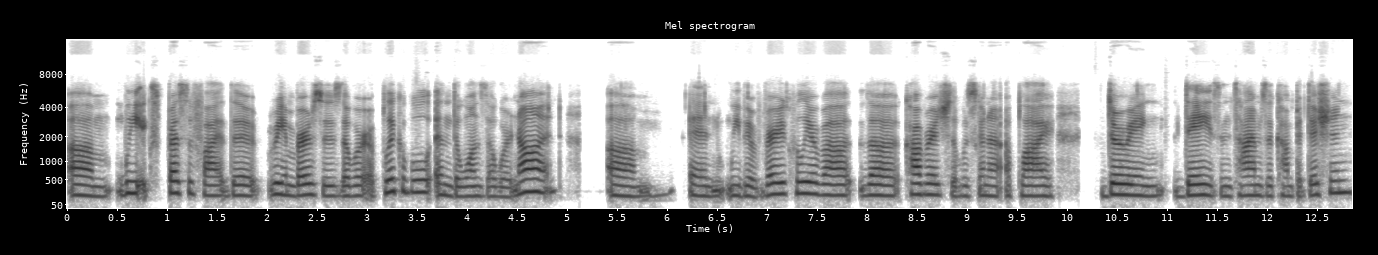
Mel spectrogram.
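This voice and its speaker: A woman with a Spanish accent at a moderate pace, fairly even in intonation, with a dry, close sound and no echo. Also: medium pitch for a woman. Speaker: esports team manager. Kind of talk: explanation in a live-stream discussion. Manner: hesitant, many fillers.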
